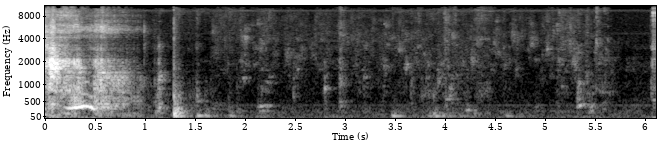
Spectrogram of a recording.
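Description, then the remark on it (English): Running tap water gushes loudly for about a second while hands are washed, then stops, leaving quieter scattered splashes, drips and soft rustling. “I've to wash my hands.”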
